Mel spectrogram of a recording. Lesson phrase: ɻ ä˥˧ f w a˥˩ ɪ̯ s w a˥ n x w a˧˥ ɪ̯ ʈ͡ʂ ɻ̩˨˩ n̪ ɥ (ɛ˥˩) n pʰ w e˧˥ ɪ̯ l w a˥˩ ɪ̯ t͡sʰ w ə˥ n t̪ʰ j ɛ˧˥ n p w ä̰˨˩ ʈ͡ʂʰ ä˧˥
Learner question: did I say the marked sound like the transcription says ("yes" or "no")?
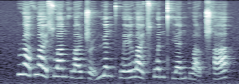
no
